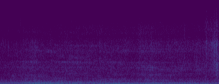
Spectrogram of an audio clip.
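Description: A vehicle engine running steadily at low revs, a low hum.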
